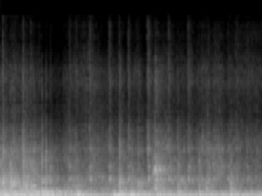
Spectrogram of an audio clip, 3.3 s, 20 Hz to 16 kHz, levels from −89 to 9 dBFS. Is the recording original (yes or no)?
no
